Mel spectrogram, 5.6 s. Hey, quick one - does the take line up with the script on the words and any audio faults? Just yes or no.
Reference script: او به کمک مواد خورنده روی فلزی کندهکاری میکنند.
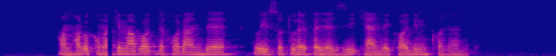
no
